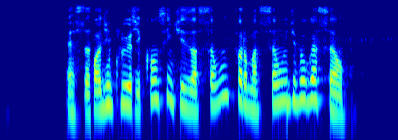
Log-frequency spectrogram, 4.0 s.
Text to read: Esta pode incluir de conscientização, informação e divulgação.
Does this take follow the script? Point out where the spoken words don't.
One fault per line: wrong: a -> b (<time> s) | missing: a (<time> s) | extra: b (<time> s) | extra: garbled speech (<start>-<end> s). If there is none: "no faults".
no faults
